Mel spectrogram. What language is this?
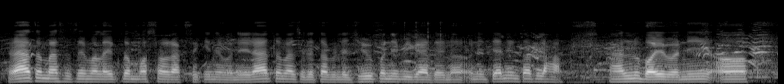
Nepali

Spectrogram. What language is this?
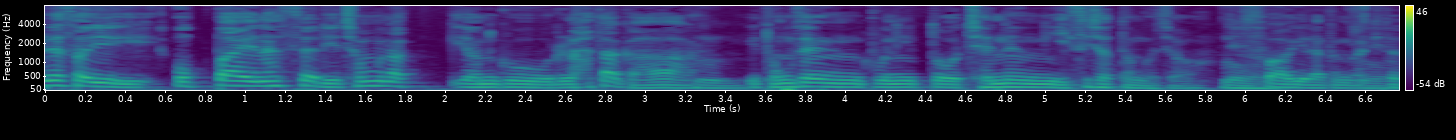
Korean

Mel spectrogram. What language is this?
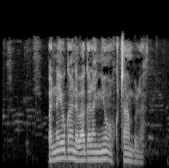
Ganda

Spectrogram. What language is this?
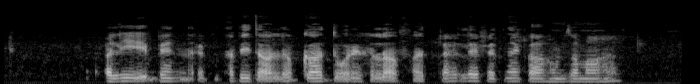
Urdu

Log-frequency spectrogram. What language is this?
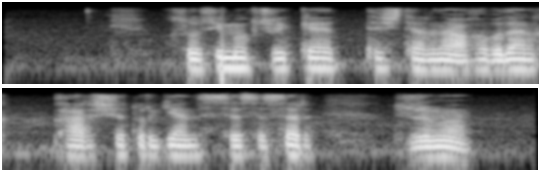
Uzbek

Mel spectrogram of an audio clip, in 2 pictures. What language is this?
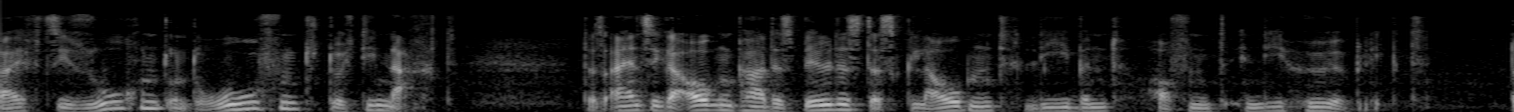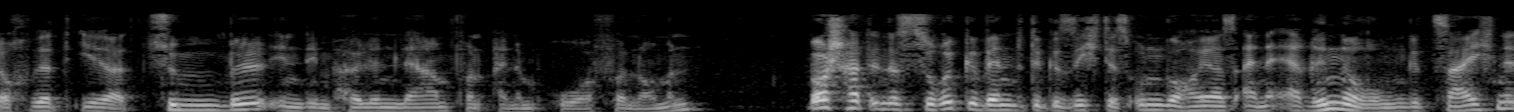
German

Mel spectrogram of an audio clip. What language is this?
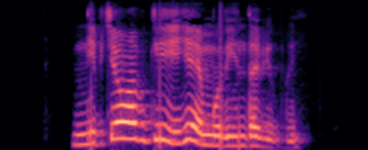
Kinyarwanda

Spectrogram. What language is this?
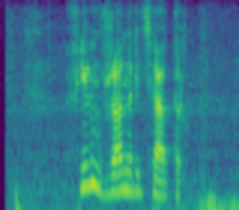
Russian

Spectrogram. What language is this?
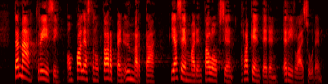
Finnish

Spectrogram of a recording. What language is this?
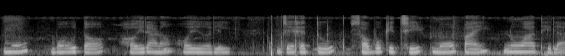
Odia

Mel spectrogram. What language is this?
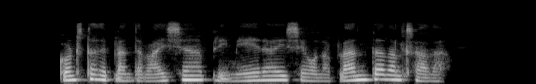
Catalan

